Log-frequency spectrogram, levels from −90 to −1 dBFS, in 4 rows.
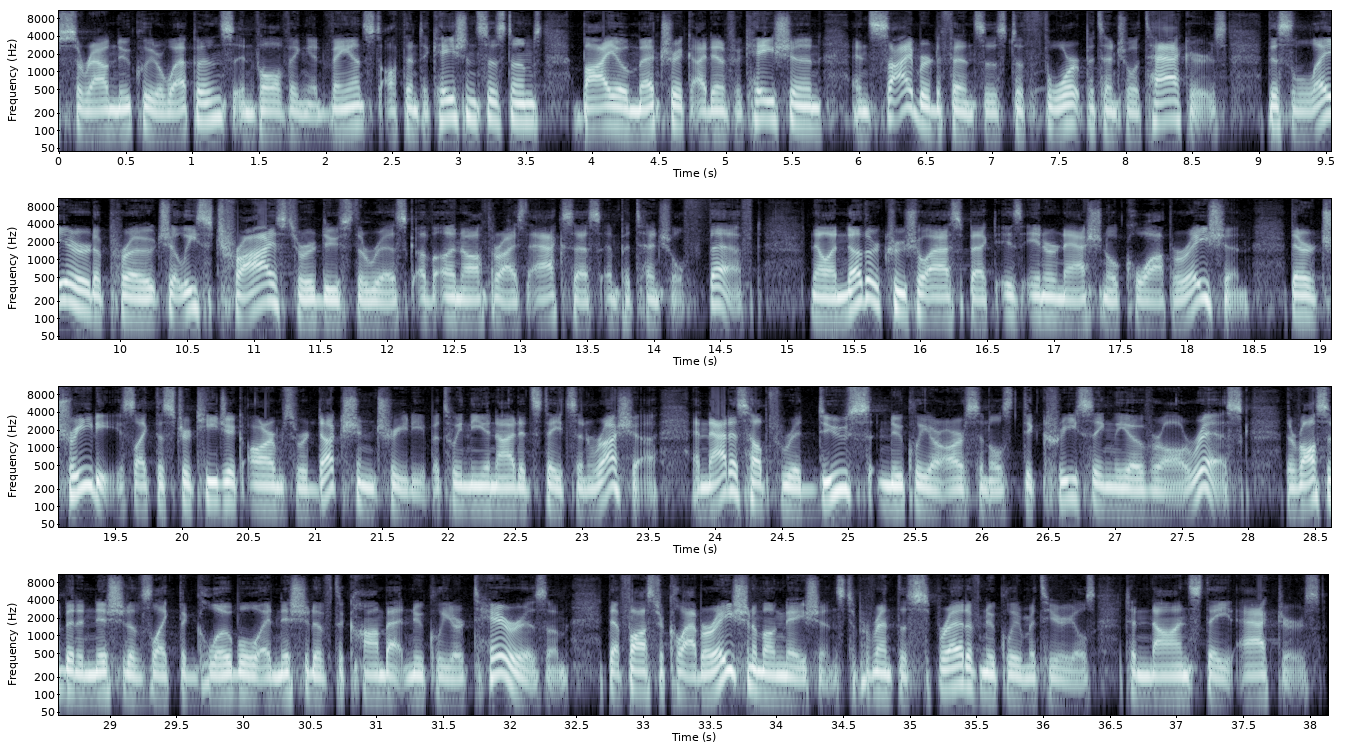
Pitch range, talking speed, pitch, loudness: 105-130 Hz, 150 wpm, 110 Hz, -16 LUFS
